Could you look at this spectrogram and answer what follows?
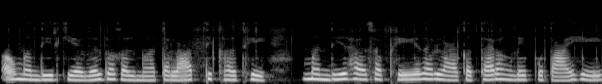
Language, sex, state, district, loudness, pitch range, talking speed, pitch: Chhattisgarhi, female, Chhattisgarh, Raigarh, -16 LUFS, 205-230 Hz, 180 wpm, 215 Hz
